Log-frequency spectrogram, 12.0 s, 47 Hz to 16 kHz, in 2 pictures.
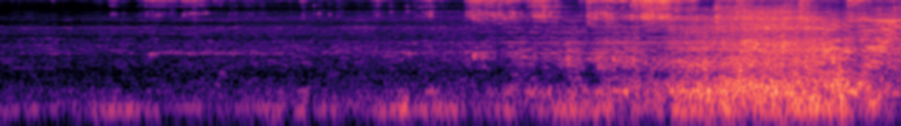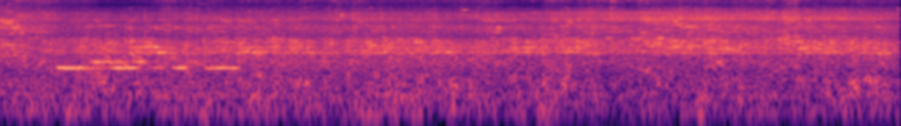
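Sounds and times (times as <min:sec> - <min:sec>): train coaches rolling on track: 0:00.0 - 0:12.0
locomotive passing at speed: 0:00.4 - 0:12.0.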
